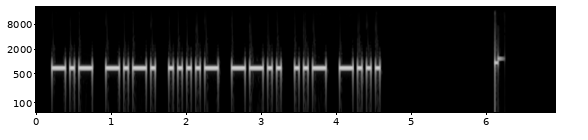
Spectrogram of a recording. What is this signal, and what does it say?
Morse code, heard as a keyed tone, about 20 wpm, 700 Hz. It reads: KC4ZUB
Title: USA Callsign DE Callsign - 6 Characters - 20wpm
